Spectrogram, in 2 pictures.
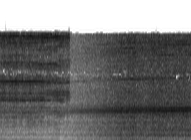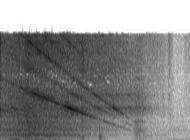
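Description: A Hilda die grinder running as a tool post grinder on a metal lathe, its abrasive disc grinding across a spinning stainless steel workpiece: a high whine with a grinding hiss. About four seconds in the grinder and lathe spin down, the whine falling in pitch and fading away.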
